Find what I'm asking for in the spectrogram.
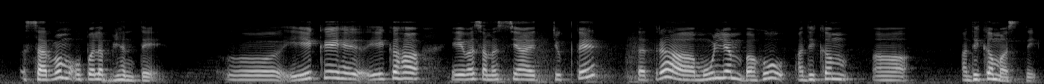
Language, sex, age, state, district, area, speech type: Sanskrit, female, 45-60, Telangana, Hyderabad, urban, spontaneous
